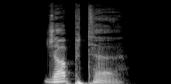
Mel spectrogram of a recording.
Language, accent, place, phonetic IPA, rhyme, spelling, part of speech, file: German, Germany, Berlin, [ˈd͡ʒɔptə], -ɔptə, jobbte, verb, De-jobbte.ogg
- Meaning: inflection of jobben: 1. first/third-person singular preterite 2. first/third-person singular subjunctive II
